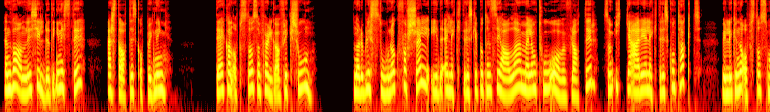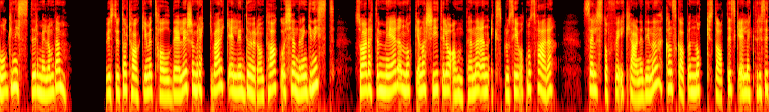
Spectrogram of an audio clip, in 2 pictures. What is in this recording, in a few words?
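no elearning, Norwegian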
